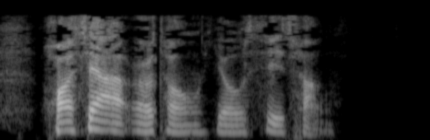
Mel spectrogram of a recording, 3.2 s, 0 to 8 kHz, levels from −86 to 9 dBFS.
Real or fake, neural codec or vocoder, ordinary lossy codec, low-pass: fake; vocoder, 22.05 kHz, 80 mel bands, WaveNeXt; MP3, 24 kbps; 7.2 kHz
